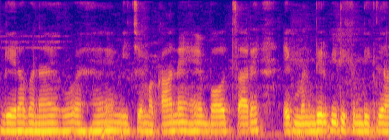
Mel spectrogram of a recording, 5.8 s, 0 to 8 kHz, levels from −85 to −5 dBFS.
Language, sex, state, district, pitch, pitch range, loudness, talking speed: Hindi, male, Uttar Pradesh, Muzaffarnagar, 130 Hz, 125-130 Hz, -15 LUFS, 145 wpm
